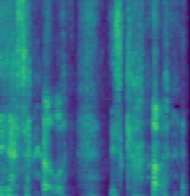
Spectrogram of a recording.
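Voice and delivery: talking through laughter. Reacting to the comments from viewers: laughing while talking. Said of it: "I'm just laughing at the comments".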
